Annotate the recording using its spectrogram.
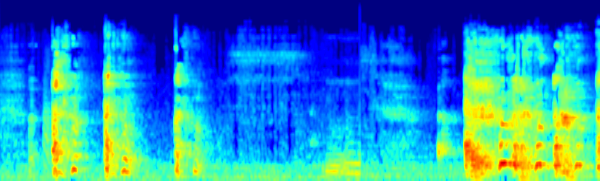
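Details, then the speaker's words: Girl coughing repeatedly with throat clearing and snorts, saying the coughing makes her hot and hard to breathe; cough. "All this coughing is [clears throat] making it really hot and hard to breathe."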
